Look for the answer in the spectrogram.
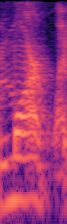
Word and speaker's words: Marvel: Is it Marvell or Marvel? I wanted to be sure of that. – It's actually Marvel, like the comic book.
